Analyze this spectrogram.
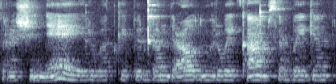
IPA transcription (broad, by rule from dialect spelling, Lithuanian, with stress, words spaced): rɐʃʲɪˈnʲɛɪ ɪr ʋɐt kɐɪp ɪr bʲɛnˈdrɐʊdʊm ɪr ʋɐɪˈkɐms ɐr ˈbɐɪɡʲɛnt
